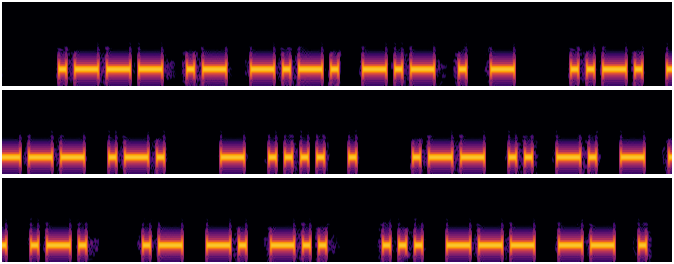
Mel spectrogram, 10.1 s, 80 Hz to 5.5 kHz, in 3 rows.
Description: Morse code, heard as a keyed tone, about 30 wpm, 600 Hz. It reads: JACKET FOR THE WINTER AND SOME
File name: the old man and the sea / the old man and the sea 1 30wpm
